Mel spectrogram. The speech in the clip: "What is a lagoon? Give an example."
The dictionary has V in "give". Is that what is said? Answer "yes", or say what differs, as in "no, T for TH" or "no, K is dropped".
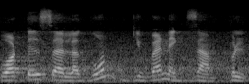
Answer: yes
